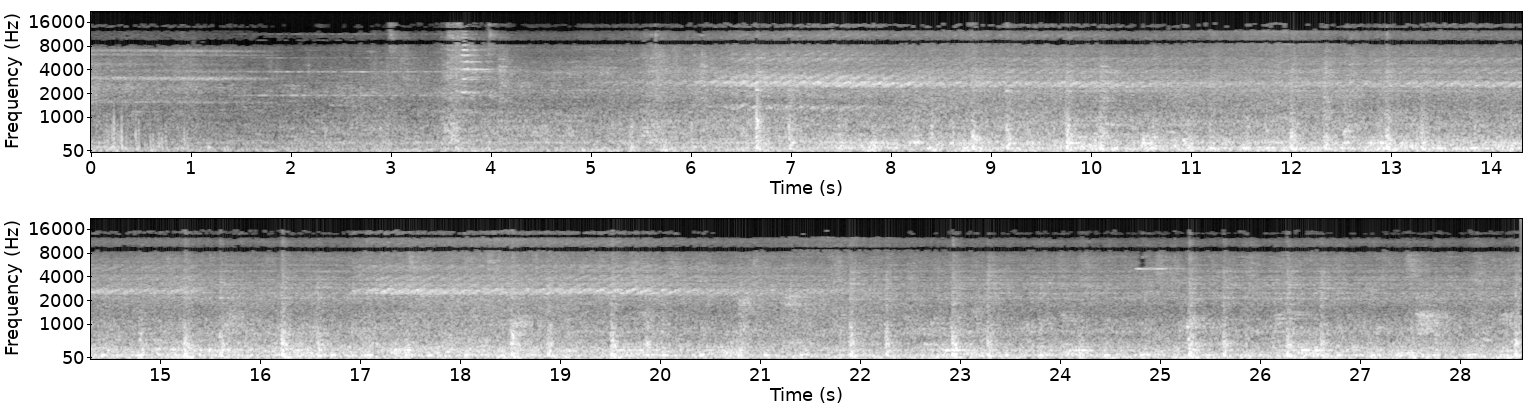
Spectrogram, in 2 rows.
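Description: Thameslink Class 700 electric multiple unit rolling slowly along the platform, its wheels and bogies rumbling and clacking over rail joints. A high, steady wheel squeal sets in a few seconds in and comes and goes through the middle.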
